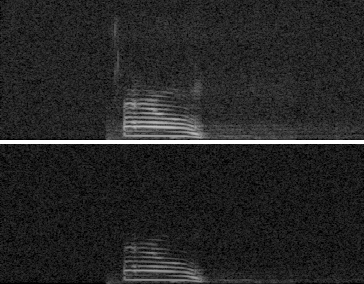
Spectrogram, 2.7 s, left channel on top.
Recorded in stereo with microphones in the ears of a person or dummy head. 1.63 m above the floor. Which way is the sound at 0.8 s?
45° left (ahead or behind).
